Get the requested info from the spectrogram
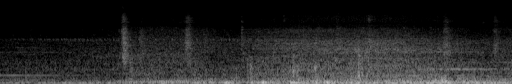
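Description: Diesel truck driving slowly past close by, its low engine rumble growing louder as it approaches, with three sharp clicks between one and two and a half seconds in.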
